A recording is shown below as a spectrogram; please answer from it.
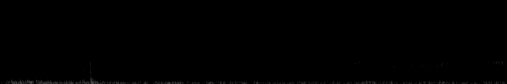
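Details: Pug Barney, tired out and asleep, produces two soft, breathy snores a few seconds apart, hissing exhalations with a slight whistle, otherwise near silence.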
